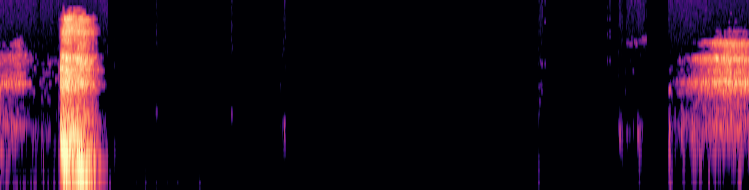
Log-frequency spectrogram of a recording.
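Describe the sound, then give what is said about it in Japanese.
A single short, forceful throat clearing, followed by a long stretch of silence and then a soft breath near the end. “ちょっと咳払いします。”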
